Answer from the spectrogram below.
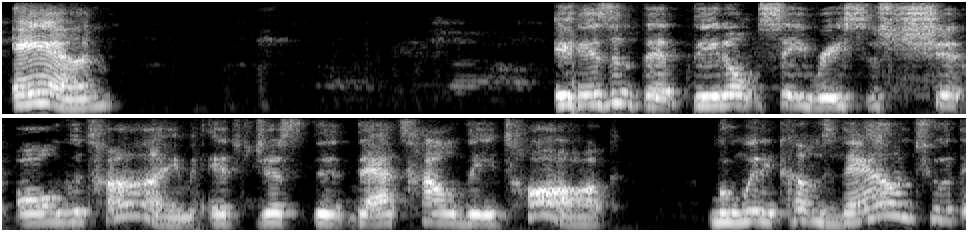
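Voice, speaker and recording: A middle-aged woman from Los Angeles with an American accent, telling personal stories in candid chat, blunt and animated, swearing freely and acting out quotes. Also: mid-range voice, slightly rough. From Los Angeles, USA. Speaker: guest teacher telling stories.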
